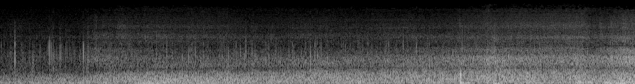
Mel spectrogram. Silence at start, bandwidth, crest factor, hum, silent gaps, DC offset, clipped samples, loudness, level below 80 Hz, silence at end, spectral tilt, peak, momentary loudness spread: 0 s; 18.5 kHz; 20 dB; none; none; under 0.1%; under 0.1%; -26 LUFS; -32 dBFS; 0 s; -6 dB/octave; -4 dBFS; 7 LU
